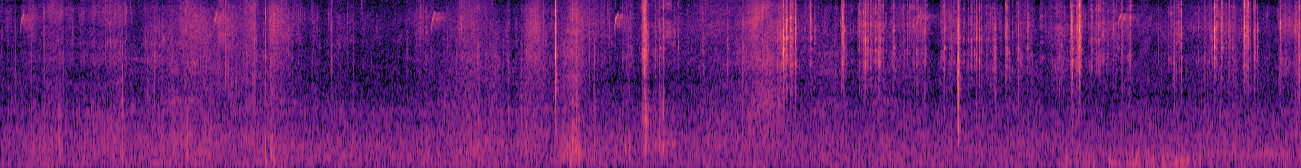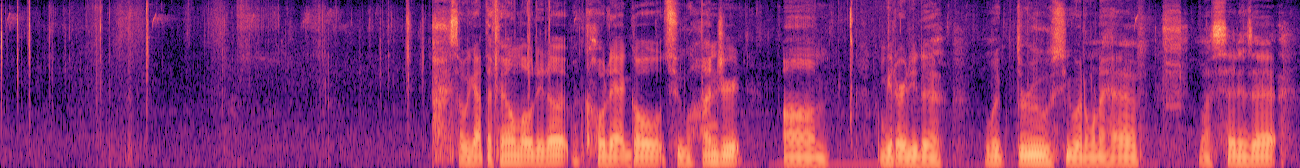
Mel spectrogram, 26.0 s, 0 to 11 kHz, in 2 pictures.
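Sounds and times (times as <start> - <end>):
light rustling: 0.0 - 19.0
small plastic and metal clicks: 5.5 - 14.6, 16.6 - 18.6.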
